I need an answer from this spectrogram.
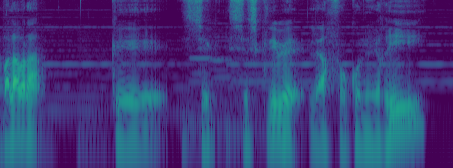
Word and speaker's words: fauconnerie: Por eso la palabra que se escribe la fauconnerie, realmente la segunda E desde el final no se pronuncia. Y la pronunciación en el sistema internacional, que lo tenemos aquí puesto, es fauconnerie. Fauconnerie.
